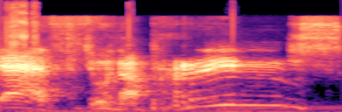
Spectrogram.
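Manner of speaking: very high, shrill, loud, drawn-out monster screech. Voicing the creature as it tears the prince apart: screeching, squelching creature voice. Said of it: "screeching and squelching".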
